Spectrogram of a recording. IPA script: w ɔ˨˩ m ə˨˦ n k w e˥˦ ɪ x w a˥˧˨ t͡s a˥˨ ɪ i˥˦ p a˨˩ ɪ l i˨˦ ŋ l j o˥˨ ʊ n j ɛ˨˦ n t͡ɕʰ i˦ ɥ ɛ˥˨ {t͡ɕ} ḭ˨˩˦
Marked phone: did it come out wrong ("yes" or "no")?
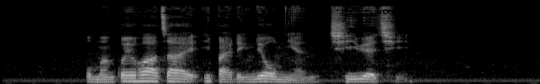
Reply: yes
